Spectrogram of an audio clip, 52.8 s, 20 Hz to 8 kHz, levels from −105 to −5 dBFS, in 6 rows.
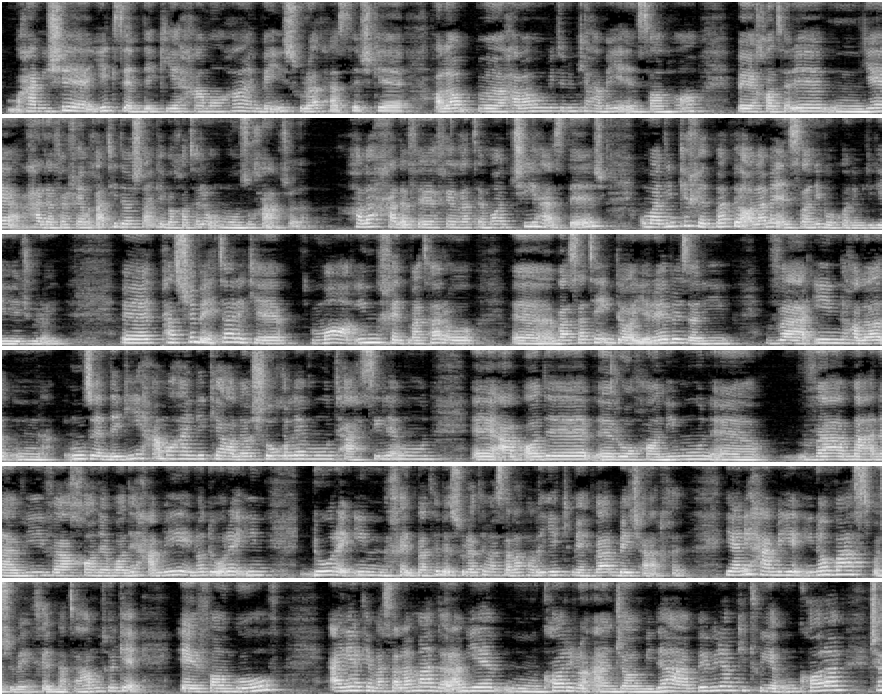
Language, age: Persian, 10-29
